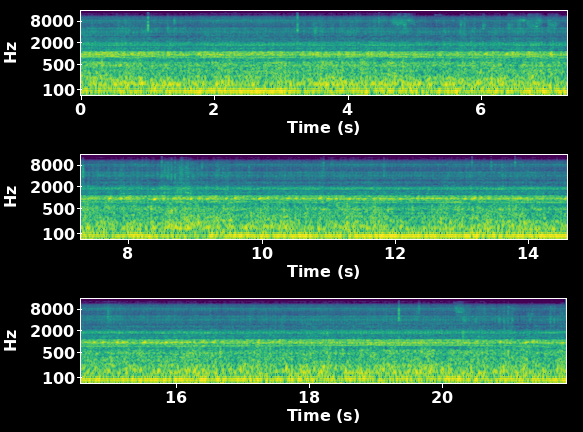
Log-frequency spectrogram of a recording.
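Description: Tyres crunch over a rough gravel track.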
